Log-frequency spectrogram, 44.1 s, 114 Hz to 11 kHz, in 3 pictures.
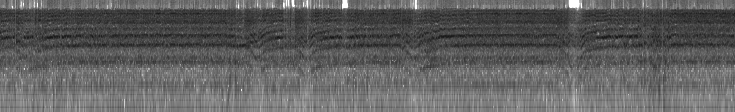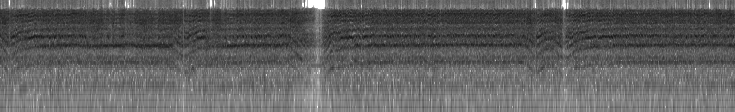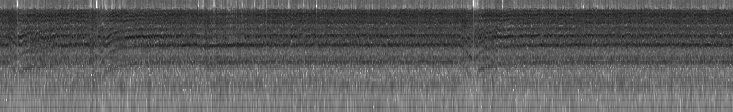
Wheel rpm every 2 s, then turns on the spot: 220, 230, 190, 190, 230, 180, 230, 220, 210, 180, 170, 230, 170, 230, 210, 200, 230, 230, 230, 210, 240, 230.
none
